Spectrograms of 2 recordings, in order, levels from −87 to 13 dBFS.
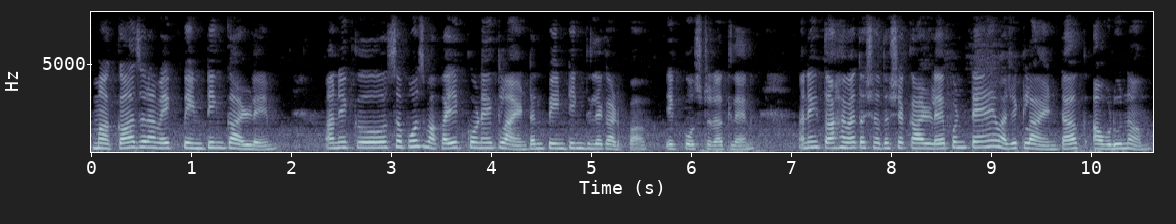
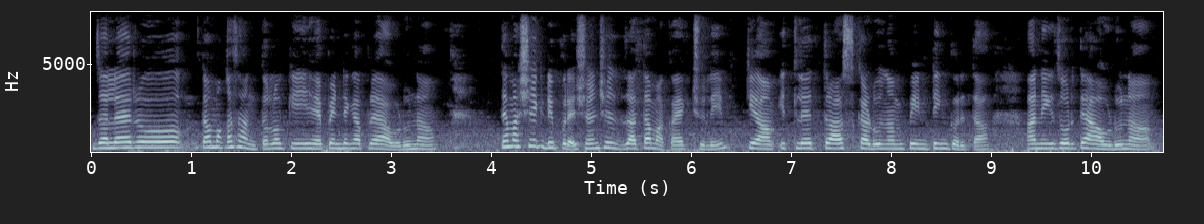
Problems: background sounds at intervals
